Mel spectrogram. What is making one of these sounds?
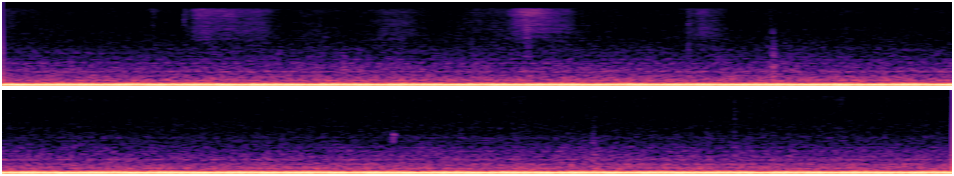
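A finger taps on a touchscreen a few times.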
